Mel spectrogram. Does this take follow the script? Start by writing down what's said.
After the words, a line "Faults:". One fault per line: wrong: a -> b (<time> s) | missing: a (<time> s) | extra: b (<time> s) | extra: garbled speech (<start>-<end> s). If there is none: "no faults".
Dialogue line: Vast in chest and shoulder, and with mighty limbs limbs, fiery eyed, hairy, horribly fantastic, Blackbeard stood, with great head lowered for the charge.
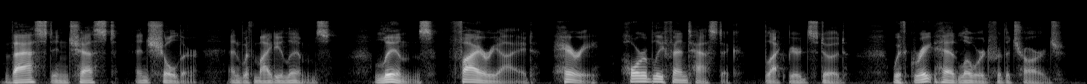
Vast in chest and shoulder, and with mighty limbs limbs, fiery eyed, hairy, horribly fantastic, Blackbeard stood, with great head lowered for the charge.
Faults:
no faults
